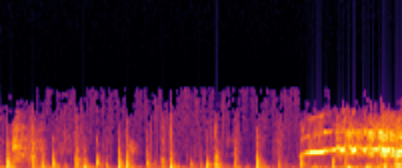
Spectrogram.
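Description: A quick, steady clatter of horse hooves on hard ground for a few seconds, then a loud, high whinny rings out as the clopping continues underneath.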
